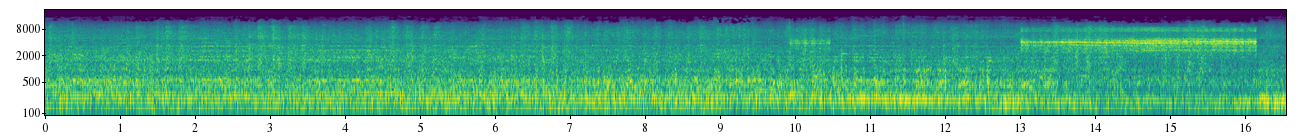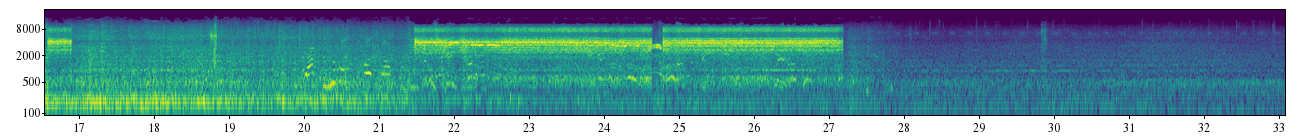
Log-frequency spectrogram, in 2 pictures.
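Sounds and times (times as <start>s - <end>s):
train wheels clattering on rails: 0.0s - 21.8s
high train squeal: 1.9s - 6.6s, 9.6s - 17.0s, 21.4s - 27.2s.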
